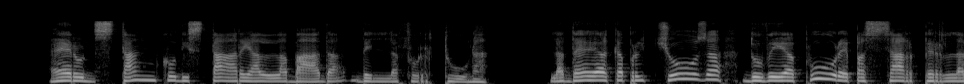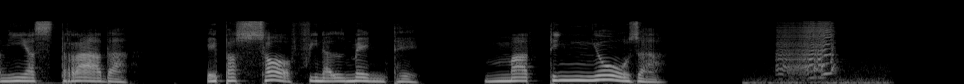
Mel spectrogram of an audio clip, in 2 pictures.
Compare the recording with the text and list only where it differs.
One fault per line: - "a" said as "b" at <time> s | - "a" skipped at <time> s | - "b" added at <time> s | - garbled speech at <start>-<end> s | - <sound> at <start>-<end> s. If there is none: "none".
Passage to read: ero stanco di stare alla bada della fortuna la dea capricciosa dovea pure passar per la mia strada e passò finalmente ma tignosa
- squeak at 17.1-18.6 s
